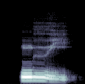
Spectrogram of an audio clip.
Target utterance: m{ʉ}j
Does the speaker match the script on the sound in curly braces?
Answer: yes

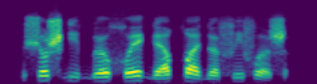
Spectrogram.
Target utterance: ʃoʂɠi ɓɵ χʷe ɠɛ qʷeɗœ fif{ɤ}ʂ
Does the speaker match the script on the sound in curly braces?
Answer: yes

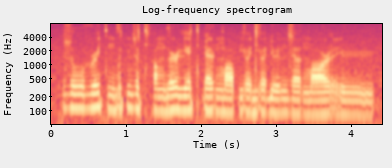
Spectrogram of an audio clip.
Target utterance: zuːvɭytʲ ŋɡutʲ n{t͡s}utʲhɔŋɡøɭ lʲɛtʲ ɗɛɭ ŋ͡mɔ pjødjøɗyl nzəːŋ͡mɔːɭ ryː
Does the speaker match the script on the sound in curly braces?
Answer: no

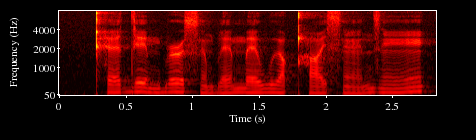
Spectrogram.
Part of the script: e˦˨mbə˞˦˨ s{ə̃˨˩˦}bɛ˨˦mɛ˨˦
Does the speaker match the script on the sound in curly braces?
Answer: no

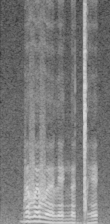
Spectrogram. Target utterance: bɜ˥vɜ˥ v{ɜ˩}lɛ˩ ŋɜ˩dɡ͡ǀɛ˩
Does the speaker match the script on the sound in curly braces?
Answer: yes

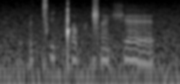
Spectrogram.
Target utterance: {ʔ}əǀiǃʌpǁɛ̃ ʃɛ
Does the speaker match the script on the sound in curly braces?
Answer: yes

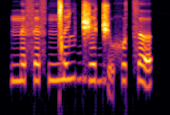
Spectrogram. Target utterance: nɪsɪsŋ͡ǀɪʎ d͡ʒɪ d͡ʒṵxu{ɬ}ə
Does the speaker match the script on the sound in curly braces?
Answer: no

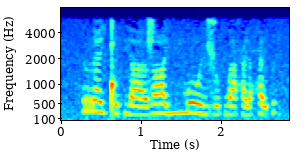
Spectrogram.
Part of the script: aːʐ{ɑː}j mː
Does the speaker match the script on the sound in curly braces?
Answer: yes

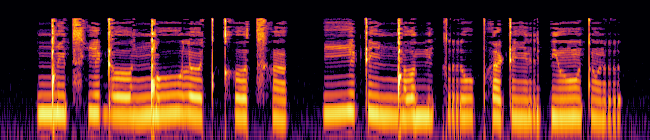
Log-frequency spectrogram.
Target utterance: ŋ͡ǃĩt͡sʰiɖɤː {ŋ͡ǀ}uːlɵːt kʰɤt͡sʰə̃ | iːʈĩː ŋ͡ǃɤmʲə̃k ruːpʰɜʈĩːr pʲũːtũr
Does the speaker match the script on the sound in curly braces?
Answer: no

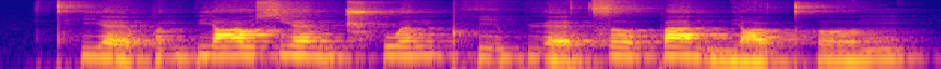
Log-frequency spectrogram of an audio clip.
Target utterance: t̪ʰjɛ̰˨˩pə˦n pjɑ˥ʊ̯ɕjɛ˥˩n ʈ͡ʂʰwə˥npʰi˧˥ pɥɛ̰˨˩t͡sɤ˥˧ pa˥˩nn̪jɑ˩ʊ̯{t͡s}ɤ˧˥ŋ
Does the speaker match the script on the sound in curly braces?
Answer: no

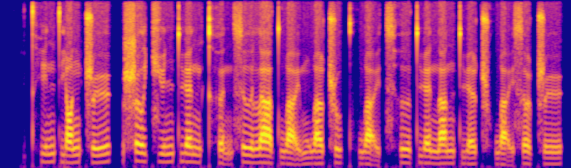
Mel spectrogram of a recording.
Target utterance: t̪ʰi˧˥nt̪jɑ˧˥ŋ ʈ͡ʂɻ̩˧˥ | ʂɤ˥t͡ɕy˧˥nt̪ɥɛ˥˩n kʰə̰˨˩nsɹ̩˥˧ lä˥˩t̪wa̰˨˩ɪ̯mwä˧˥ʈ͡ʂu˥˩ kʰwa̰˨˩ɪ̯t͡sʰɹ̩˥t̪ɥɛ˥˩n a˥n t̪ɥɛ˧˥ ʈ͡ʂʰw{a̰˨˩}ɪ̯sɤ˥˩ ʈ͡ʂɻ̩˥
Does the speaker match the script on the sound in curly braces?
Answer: yes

